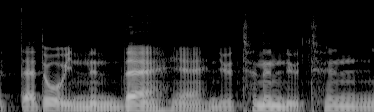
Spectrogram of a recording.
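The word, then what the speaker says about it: Newton: 있습니다 그거 누구가 책임자인 지 모르겠는데 재발을 고쳐주세요 뉴턴 이라고 한 것은 예를 들어서 미국의 옛날 존슨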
